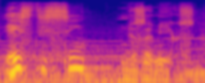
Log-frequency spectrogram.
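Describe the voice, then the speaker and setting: Casting: a paternal spirit guide in a radio play, formal and fervent, very animated pitch, light music behind. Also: male voice, exaggerated voice. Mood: tender, fervent. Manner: measured, paternal, preacherly phrasing. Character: kindly solemn spirit mentor, brother Anselmo, paternal guide. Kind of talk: radio drama acting, formal and declamatory.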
